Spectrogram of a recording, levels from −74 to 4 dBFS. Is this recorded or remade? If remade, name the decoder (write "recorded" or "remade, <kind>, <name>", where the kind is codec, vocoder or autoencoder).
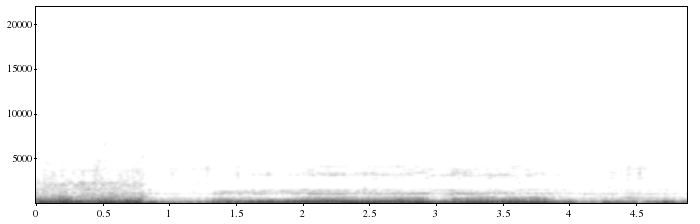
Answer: remade, vocoder, HiFi-GAN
